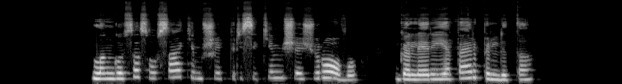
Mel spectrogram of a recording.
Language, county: Lithuanian, Kaunas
